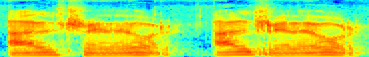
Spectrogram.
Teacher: I had to say alredor and really force air out of my mouth after the L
